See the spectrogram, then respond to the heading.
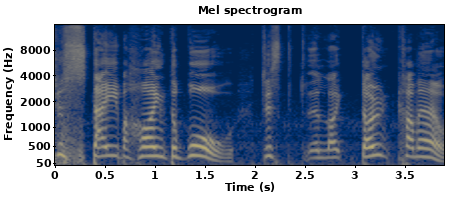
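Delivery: re-enacted screaming. Recounting screaming over the mic at another player, re-enacting a scream. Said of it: "I'm just screaming".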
